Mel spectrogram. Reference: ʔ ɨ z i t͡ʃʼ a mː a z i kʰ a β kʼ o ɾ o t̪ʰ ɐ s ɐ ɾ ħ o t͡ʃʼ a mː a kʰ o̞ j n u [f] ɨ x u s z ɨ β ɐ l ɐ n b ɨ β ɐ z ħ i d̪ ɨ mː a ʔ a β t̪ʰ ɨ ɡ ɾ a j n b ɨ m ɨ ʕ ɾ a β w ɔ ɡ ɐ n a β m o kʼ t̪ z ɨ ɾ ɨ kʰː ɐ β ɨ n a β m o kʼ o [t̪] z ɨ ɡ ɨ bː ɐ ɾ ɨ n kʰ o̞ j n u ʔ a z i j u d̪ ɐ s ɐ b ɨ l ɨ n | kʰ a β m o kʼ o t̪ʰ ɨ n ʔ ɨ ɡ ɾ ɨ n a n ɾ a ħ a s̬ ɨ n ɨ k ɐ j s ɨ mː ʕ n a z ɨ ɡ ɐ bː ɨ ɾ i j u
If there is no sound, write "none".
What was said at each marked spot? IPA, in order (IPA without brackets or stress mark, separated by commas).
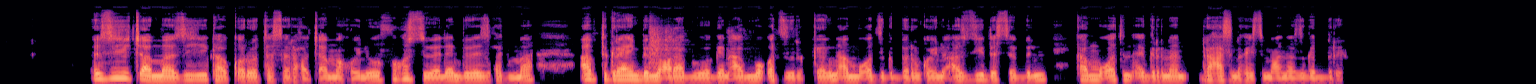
f, t̪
